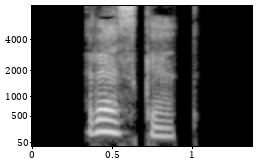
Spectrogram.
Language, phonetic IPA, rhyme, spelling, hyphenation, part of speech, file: Hungarian, [ˈrɛskɛt], -ɛt, reszket, resz‧ket, verb, Hu-reszket.ogg
- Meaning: to quiver, to tremble, to flutter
